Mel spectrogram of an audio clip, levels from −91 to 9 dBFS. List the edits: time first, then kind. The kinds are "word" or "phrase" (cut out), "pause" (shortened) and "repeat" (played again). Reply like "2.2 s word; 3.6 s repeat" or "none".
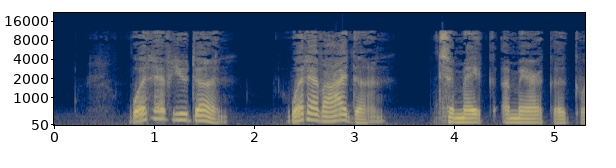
none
